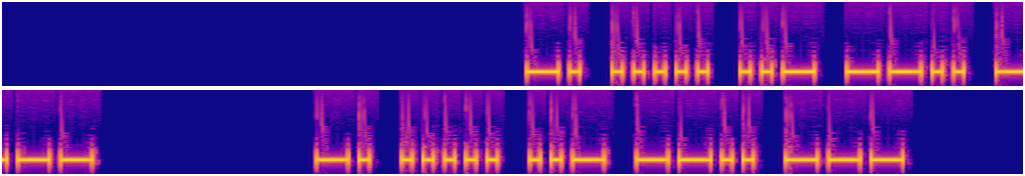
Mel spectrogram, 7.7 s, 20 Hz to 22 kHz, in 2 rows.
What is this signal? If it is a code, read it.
Morse code, heard as a keyed tone, about 30 wpm, 700 Hz. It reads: N5UZO N5UZO
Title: USA Call Signs - 5 Characters - Repeated 2x - 30wpm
